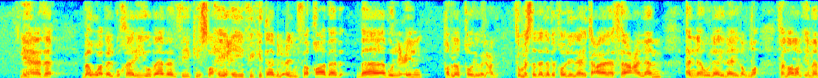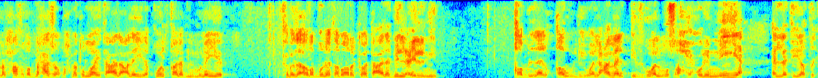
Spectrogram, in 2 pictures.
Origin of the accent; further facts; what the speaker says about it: Mansoura, Dakahlia, Egypt; يعني عندنا في المنصورة حاجة اسمها جولات يومية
